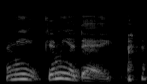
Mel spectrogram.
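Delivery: soft resigned self-talk; weary whisper. Retold or imitated. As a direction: mutter it under your breath, tired of yourself. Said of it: "I just be like".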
